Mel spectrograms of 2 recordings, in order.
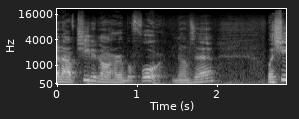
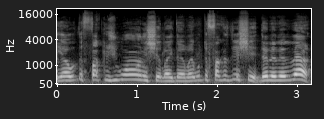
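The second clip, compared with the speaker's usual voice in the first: high heated confrontation; 8 semitones higher than usual. Retold or imitated. Confronting girlfriend outside.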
